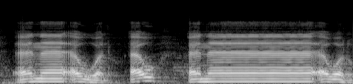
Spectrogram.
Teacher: يثبت قالون ألف أنا الواقعة قبل همزة قطع، لما يكون جاي بعدها همزة قطع، بشرط إن همزة القطع تكون مفتوحة أو مضمومة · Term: المد المنفصل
